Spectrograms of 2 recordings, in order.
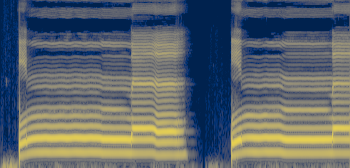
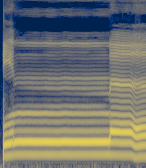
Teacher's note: Mim tasydid atau nun yang bertasydid yang dibaca dengung dua harakat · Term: gunah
